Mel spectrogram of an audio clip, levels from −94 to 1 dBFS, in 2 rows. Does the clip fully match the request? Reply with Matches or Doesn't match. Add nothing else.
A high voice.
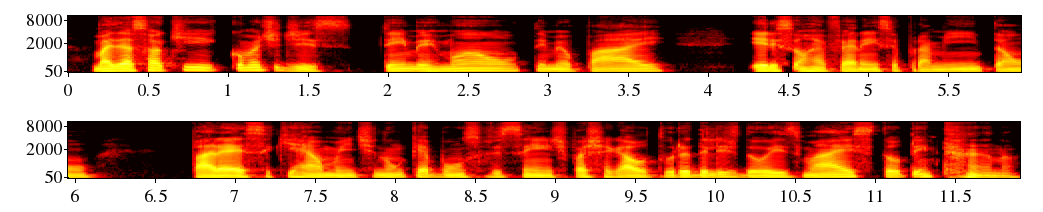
Doesn't match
